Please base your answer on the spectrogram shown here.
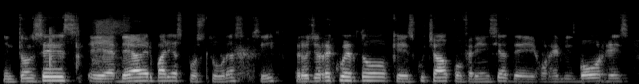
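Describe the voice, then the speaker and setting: A man's voice: on the high side, steady tone, moderate pace. Hesitant man hosting an interview. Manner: hesitant, many "eh" fillers and tag questions. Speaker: host. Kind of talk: casual interview conversation.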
